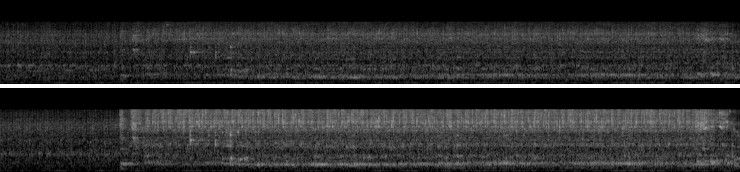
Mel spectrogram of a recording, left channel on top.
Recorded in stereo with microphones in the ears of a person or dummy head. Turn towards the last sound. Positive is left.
turn(degrees=-75)  # may be behind; listen again after turning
